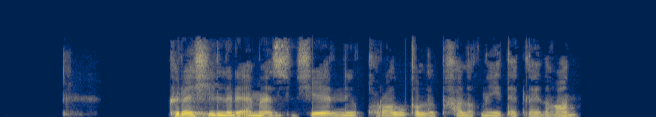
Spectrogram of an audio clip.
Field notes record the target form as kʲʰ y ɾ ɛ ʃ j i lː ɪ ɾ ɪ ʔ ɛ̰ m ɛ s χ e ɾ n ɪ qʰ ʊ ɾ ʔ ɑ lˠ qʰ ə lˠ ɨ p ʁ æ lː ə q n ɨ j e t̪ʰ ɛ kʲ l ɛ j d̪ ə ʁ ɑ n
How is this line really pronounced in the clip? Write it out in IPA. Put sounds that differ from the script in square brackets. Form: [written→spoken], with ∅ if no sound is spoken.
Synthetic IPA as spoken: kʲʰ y ɾ ɛ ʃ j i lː ɪ ɾ ɪ ʔ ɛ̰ m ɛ s [χ→ʃ] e ɾ n ɪ qʰ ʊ ɾ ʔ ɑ lˠ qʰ ə lˠ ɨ p [ʁ→χ] æ [lː→l] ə q n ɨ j e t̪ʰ ɛ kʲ l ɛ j d̪ ə ʁ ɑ n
